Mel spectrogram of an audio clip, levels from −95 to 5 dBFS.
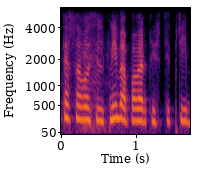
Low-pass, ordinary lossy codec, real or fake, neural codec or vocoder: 5.4 kHz; Opus, 16 kbps; real; none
